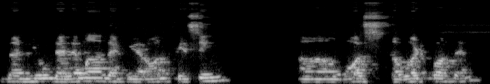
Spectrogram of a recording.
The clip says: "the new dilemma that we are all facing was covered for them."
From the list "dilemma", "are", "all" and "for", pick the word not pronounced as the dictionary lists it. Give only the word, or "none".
all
